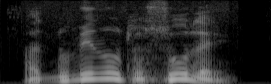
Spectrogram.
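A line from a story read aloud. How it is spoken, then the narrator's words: Excited exclamation. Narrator (Russian): взволнованно воскликнул Галлер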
